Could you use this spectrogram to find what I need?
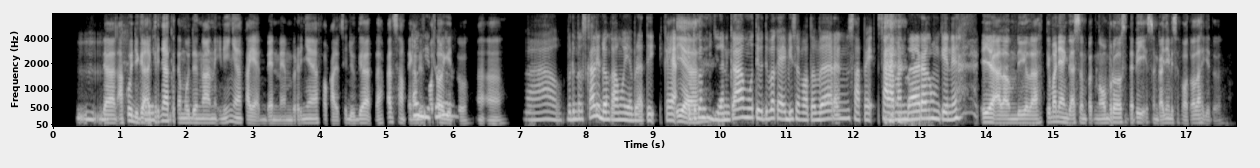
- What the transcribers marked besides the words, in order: in English: "member-nya"; chuckle
- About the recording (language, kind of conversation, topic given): Indonesian, podcast, Apa pengalaman konser paling berkesan yang pernah kamu datangi?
